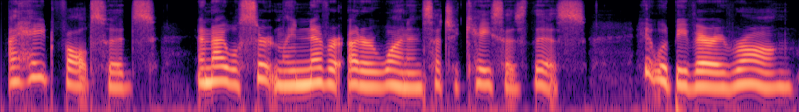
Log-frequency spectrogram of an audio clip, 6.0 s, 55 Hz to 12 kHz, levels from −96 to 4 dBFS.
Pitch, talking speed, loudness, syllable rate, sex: 210 Hz, 210 wpm, -18 LUFS, 5.7 syllables/s, female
